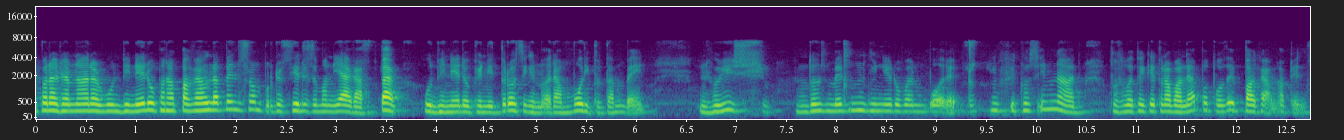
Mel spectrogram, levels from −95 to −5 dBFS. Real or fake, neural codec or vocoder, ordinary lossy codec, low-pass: fake; autoencoder, 22.05 kHz, a latent of 192 numbers a frame, VITS, trained on one speaker; none; 7.2 kHz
